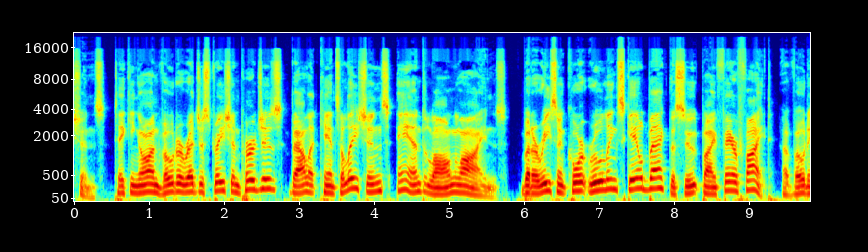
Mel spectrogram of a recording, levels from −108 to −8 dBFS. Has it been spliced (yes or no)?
yes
